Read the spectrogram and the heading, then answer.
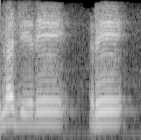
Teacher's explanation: ممالة بمعنى قربناها من الياء، قربنا الألف من الياء. لاحظوا ما قلت مجرى، ما قلت مجرى، قلت مجري ري، فالألف قريبة من الياء. · Term: الألف الممالة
